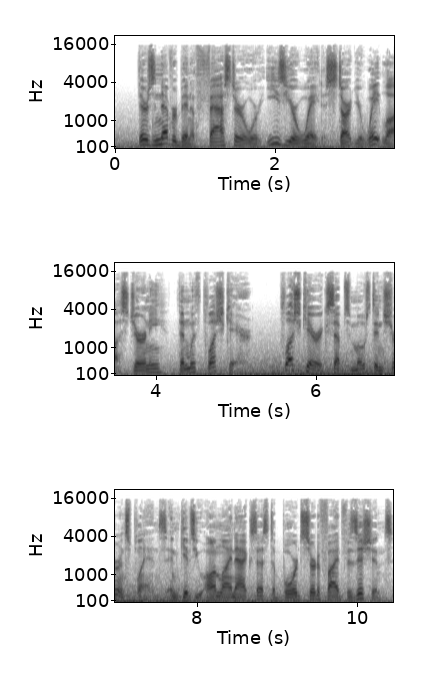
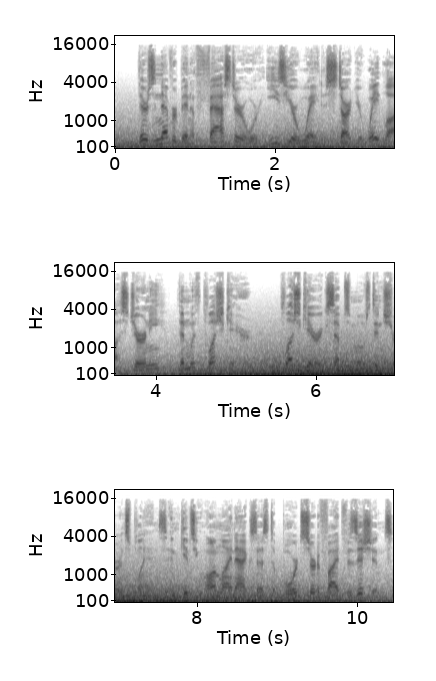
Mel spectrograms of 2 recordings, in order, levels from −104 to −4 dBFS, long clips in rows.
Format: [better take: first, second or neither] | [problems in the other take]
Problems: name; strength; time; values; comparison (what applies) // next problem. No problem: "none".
first | low rumble; loud; throughout; 4 dB below the speech; faint in the first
